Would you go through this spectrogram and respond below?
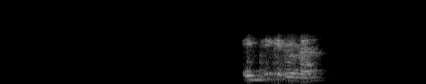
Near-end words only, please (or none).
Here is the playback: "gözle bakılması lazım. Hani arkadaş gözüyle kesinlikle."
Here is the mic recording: İnci gibi mi?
